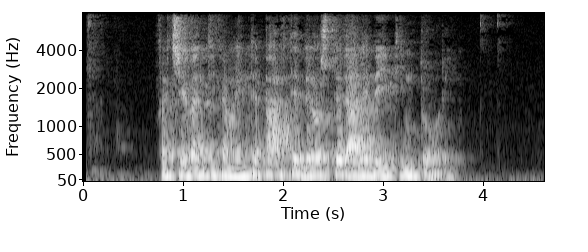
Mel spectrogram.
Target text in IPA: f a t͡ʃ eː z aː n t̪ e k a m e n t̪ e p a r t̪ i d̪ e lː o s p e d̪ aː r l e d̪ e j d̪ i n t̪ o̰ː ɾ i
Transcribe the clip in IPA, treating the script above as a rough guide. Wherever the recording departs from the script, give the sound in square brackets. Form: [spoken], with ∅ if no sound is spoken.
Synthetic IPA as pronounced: f a t͡ʃ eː [v] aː n t̪ [i] k a m e n t̪ e p a r t̪ [e] d̪ e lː o s p e d̪ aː [∅] l e d̪ e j [t̪] i n t̪ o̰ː ɾ i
